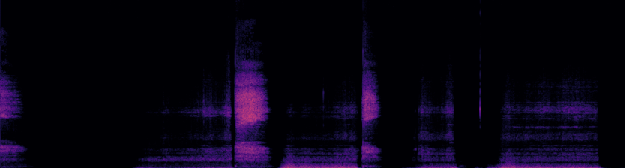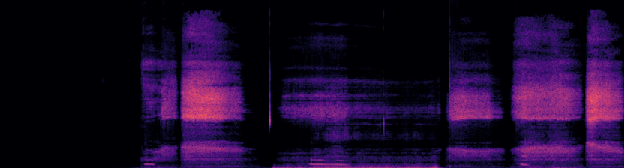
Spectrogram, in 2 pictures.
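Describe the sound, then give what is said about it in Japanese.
Gentle breathy puffs of air blown into the ear during ear-cleaning role-play, a series of soft, hissing breaths separated by short silences, growing longer and steadier toward the end. “それじゃあフーフーしますね。くすぐったかったらごめんなさい。じゃあ行きます。”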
